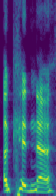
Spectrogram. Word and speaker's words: Echidna: Echidna. Sorry, friends. Echidna is how you pronounce it.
